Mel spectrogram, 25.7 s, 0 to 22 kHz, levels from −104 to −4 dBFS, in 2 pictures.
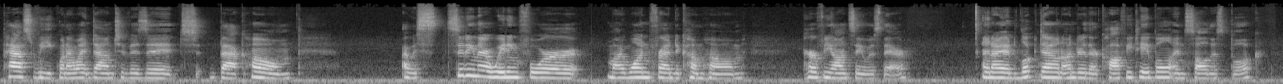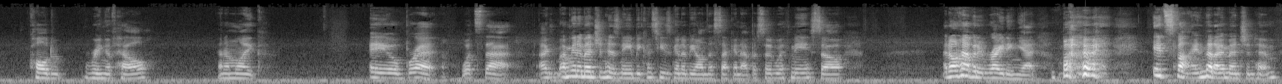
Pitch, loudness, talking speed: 200 Hz, -23 LUFS, 195 wpm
